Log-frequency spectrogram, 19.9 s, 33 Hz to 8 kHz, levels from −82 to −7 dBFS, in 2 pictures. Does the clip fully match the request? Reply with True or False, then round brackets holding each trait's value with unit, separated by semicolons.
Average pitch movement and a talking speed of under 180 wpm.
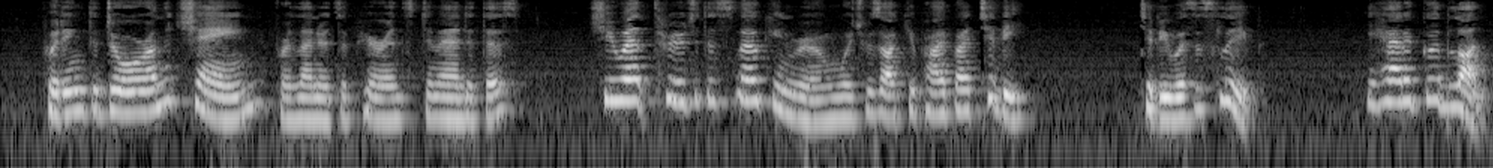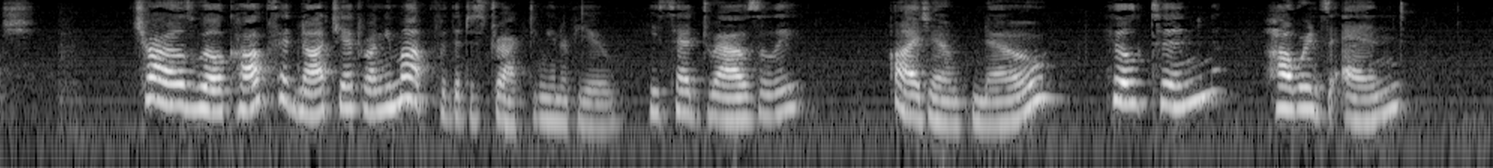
False (7.6 semitones; 160 wpm)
